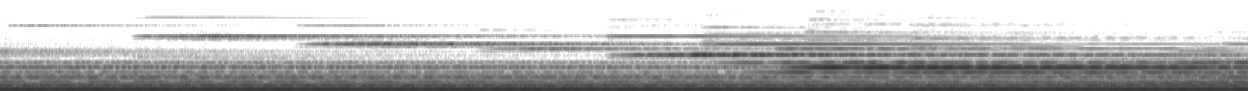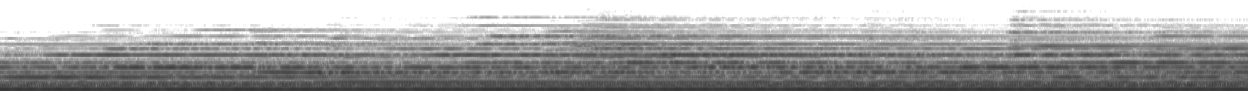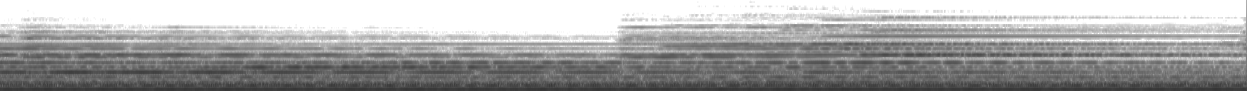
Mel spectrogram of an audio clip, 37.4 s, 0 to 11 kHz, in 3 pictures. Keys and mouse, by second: 0.1 typing, 0.8-2.6 drag, 2.4-3.1 typing, 3.9-5.7 drag, 4.3-5.0 typing, 10.3-12.8 drag, 15.7-17.9 drag, 17.9 j, 19.8 click, 20.9-25.2 alt+drag, 26.6 click, 27.2-28.1 typing, 29.5-31.6 drag, 32.3 alt+click, 34.0 typing, 34.5-37.4 ctrl+alt+drag.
